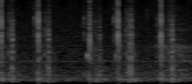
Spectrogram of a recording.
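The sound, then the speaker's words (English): Keys of an old-fashioned typewriter being struck one at a time in an uneven, unhurried rhythm: a string of sharp, dry clicks, fairly quiet, with no voices. “He is sitting in front of an old fashioned typewriter, tapping slowly one key at a time.”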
